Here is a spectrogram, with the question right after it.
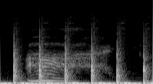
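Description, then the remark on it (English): Six loud, evenly spaced knocks on a door, each a sharp, heavy thud arriving about four times a second, with a faint murmur of voice between some of the blows. “Wait, I can hear her knocking.”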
